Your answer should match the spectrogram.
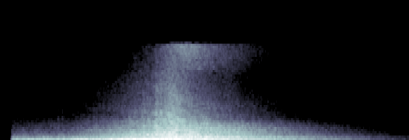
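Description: Whoosh sound effect of an animated channel-logo intro: a rushing swell that rises in pitch and loudness to a peak about a second in, with a low rumble under it, then fades out.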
